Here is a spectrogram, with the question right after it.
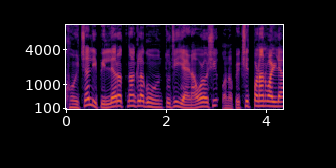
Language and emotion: Goan Konkani, surprised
